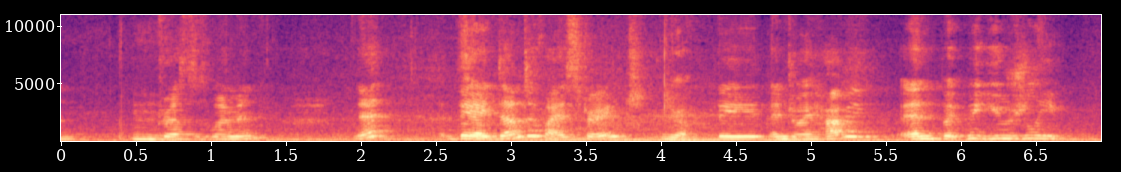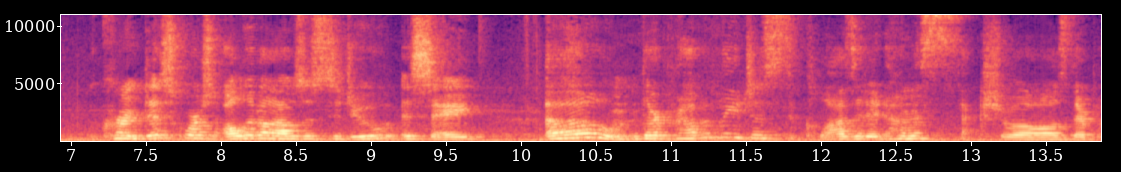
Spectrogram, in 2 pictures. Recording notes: Live at Night of Arts and Sciences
